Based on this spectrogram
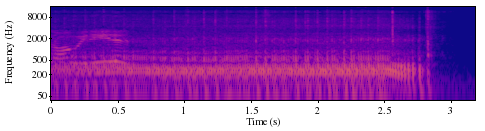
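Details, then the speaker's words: Poulan 2075C chainsaw (owner thinks 32cc, 16-inch bar) after a carb mod and tune, cold morning at about 15°F: it revs high, bogs slightly as it bites wood, holds a steady buzzing note, then cuts off cleanly. It runs normally under cut. "We're gonna run through this, make sure it's cutting. I ain't really too worried about the chain. I really just need to make sure the motor itself is running okay and it'll fire up."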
